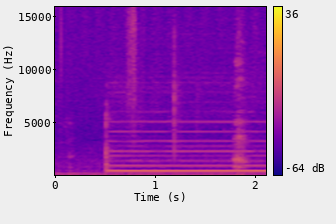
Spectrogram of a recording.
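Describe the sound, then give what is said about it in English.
Telephone line tone as a call to a guest is dialed: after a quiet start, a click leads into a steady, sustained buzzing tone that holds unchanged to the end. “I'm just going to go ahead and dial her in because we have some great news to tell her.”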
